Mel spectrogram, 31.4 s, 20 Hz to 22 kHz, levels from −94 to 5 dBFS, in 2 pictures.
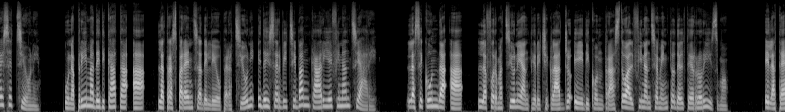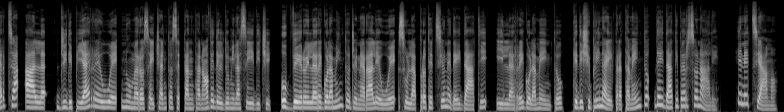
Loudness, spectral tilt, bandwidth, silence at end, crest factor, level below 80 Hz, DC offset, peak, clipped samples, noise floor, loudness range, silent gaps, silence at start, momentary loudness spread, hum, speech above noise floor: -24 LUFS; -4 dB/octave; 19 kHz; 0.2 s; 22 dB; -60 dBFS; under 0.1%; -4 dBFS; under 0.1%; -84 dBFS; 4 LU; 18.04-18.12 s, 19.29-19.39 s, 25.19-25.24 s; 0 s; 10 LU; none; 60 dB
